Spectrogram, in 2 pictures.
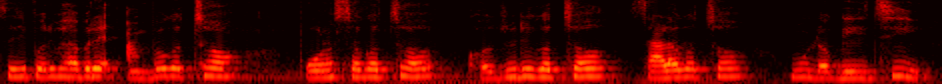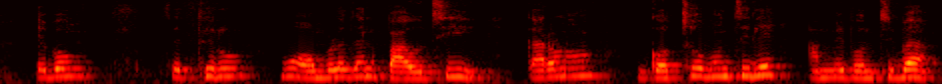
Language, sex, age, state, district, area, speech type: Odia, female, 45-60, Odisha, Kandhamal, rural, spontaneous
